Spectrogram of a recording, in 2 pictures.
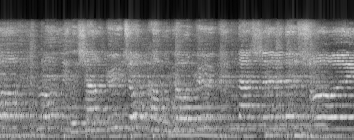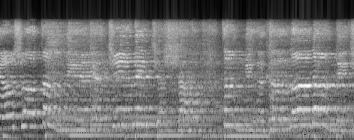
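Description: A woman singing a pop song into a handheld microphone over a backing track; the bass drops out briefly about halfway through.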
